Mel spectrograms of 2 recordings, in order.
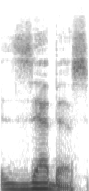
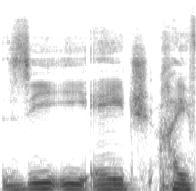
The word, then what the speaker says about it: Zebes: Yes, it's officially pronounced Zebes. If you spell it phonetically, we'll even put it up here on the screen. It's ZEH-BESS.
